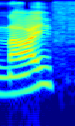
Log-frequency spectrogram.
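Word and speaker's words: knife: کې نه تلفظ کی لکه نایف نی نایف د کې نه وروسته چې ان راسي کې اول نه تلفظ کی نی بل دلته د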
